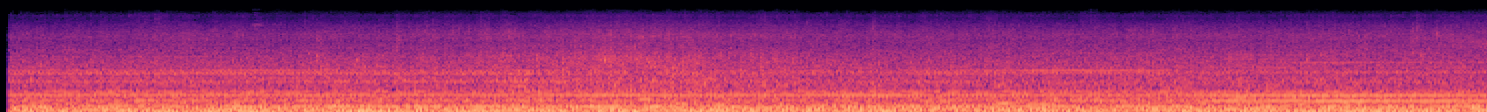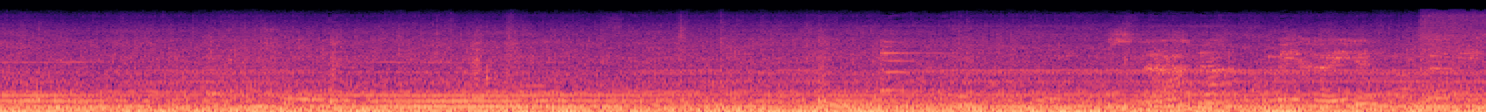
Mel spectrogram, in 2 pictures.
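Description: Inside the driver's cab of a city bus moving through traffic: a steady low running rumble with several constant whining tones over it.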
